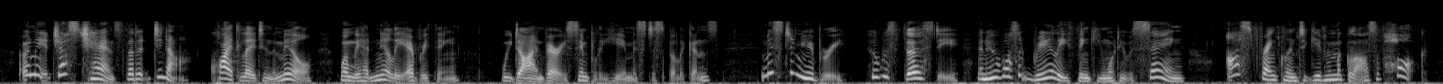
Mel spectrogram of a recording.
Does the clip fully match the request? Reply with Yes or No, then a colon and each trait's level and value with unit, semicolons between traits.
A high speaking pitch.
Yes: high, 235 Hz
